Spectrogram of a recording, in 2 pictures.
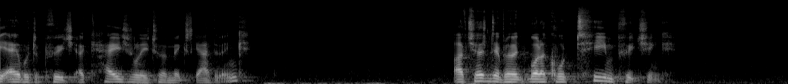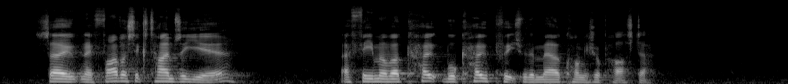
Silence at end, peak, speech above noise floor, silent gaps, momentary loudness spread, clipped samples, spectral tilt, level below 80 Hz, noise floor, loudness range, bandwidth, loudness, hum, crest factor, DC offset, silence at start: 1.35 s; -8 dBFS; 39 dB; none; 14 LU; under 0.1%; -5 dB/octave; -62 dBFS; -67 dBFS; 9 LU; 16 kHz; -28 LUFS; none; 22 dB; under 0.1%; 0 s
